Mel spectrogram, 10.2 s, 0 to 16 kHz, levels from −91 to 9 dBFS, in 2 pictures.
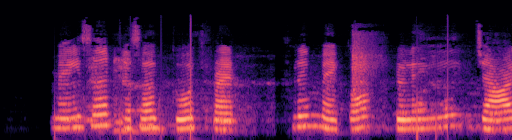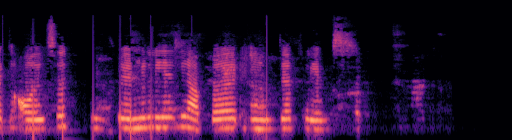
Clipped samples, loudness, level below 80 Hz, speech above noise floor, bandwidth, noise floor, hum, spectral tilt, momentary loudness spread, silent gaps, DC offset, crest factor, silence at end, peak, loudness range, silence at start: under 0.1%; -16 LUFS; -54 dBFS; 36 dB; 9.2 kHz; -52 dBFS; none; -5.5 dB/octave; 12 LU; none; under 0.1%; 16 dB; 1.5 s; 0 dBFS; 3 LU; 0.55 s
